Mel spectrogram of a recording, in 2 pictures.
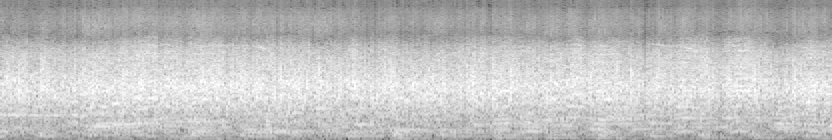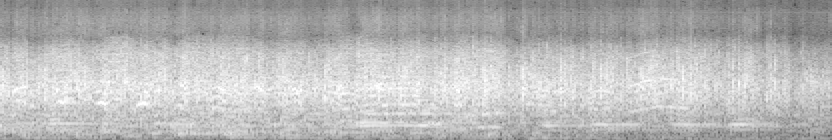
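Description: Studio orchestra playing music with studio audience applause under it, fading out near the end.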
